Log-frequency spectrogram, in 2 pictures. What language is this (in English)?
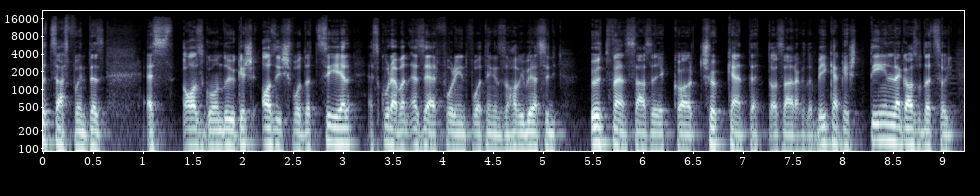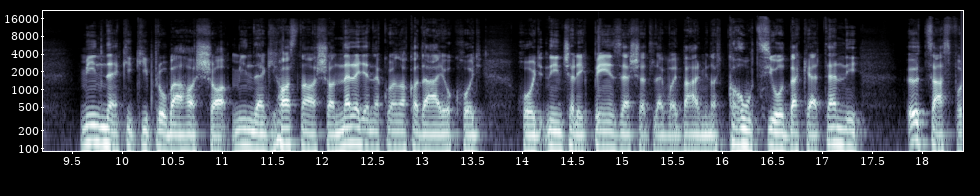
Hungarian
